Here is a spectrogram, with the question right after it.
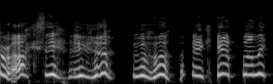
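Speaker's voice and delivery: high, shaky fake crying; forced cry voice. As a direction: whimper it out like a fake sob. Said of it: "shaky, forced cry voice".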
